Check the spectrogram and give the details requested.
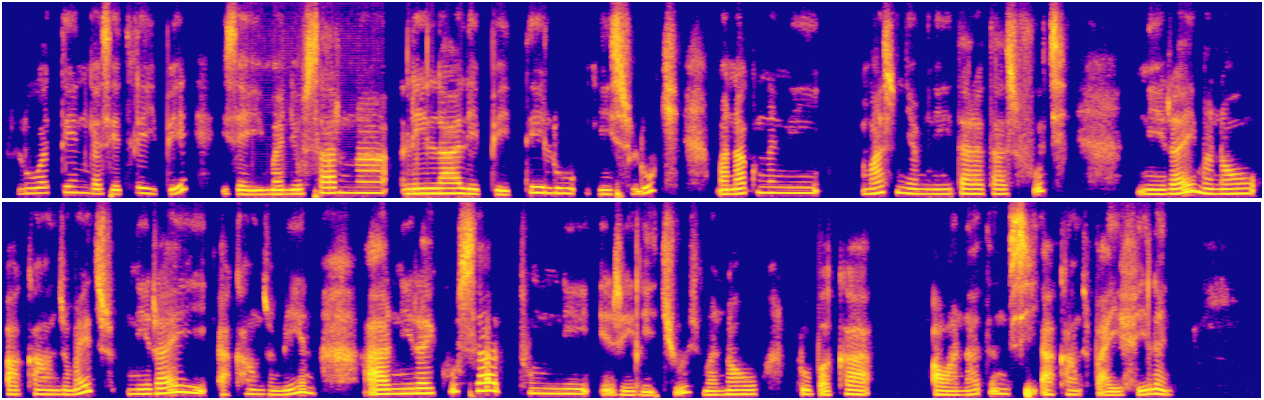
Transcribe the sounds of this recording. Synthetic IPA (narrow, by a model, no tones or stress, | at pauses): luət̪eniŋɡazet̪ileib̥eizajmanewsaɾinəlelaleb̥et̪elunisilukʲi̥manakunəni | masunaminit̪aɾat̪azi̥fut͡si̥niɾajmanawakʰand͡zumajt͡su̥niɾajakʰand͡zumenə̥a̰ɾiniɾajkʰusət̪ʰuninirelid͡ʒiuzimanawlubakʰə | awanat̪iniz̥ḭʔakʰand͡zub̥aev̥elani̥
